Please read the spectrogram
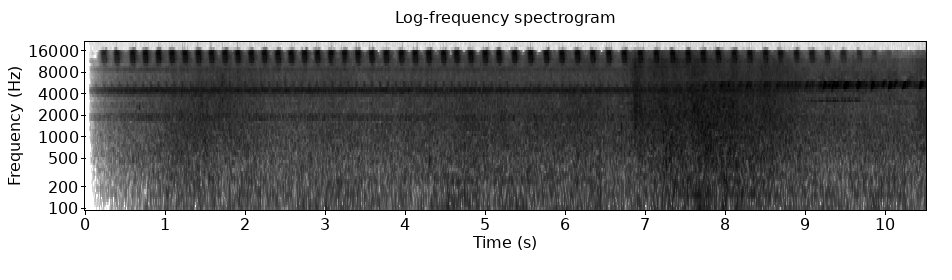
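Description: Faint insect chirring: a steady high trill with fast, even pulses over a soft hiss, the hiss swelling a little about seven seconds in.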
